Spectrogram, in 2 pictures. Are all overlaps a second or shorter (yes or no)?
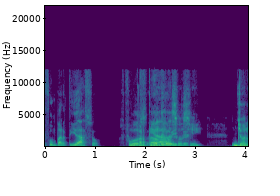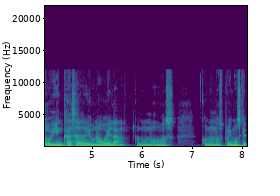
no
